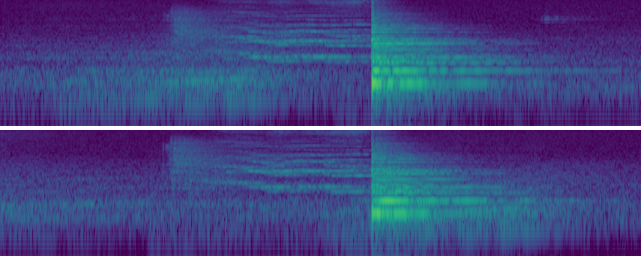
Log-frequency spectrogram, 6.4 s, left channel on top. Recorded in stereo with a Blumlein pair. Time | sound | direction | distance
1.5 | a squeak | 30° right | 4.5 m
3.7 | a snare drum | 10° left | 2 m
